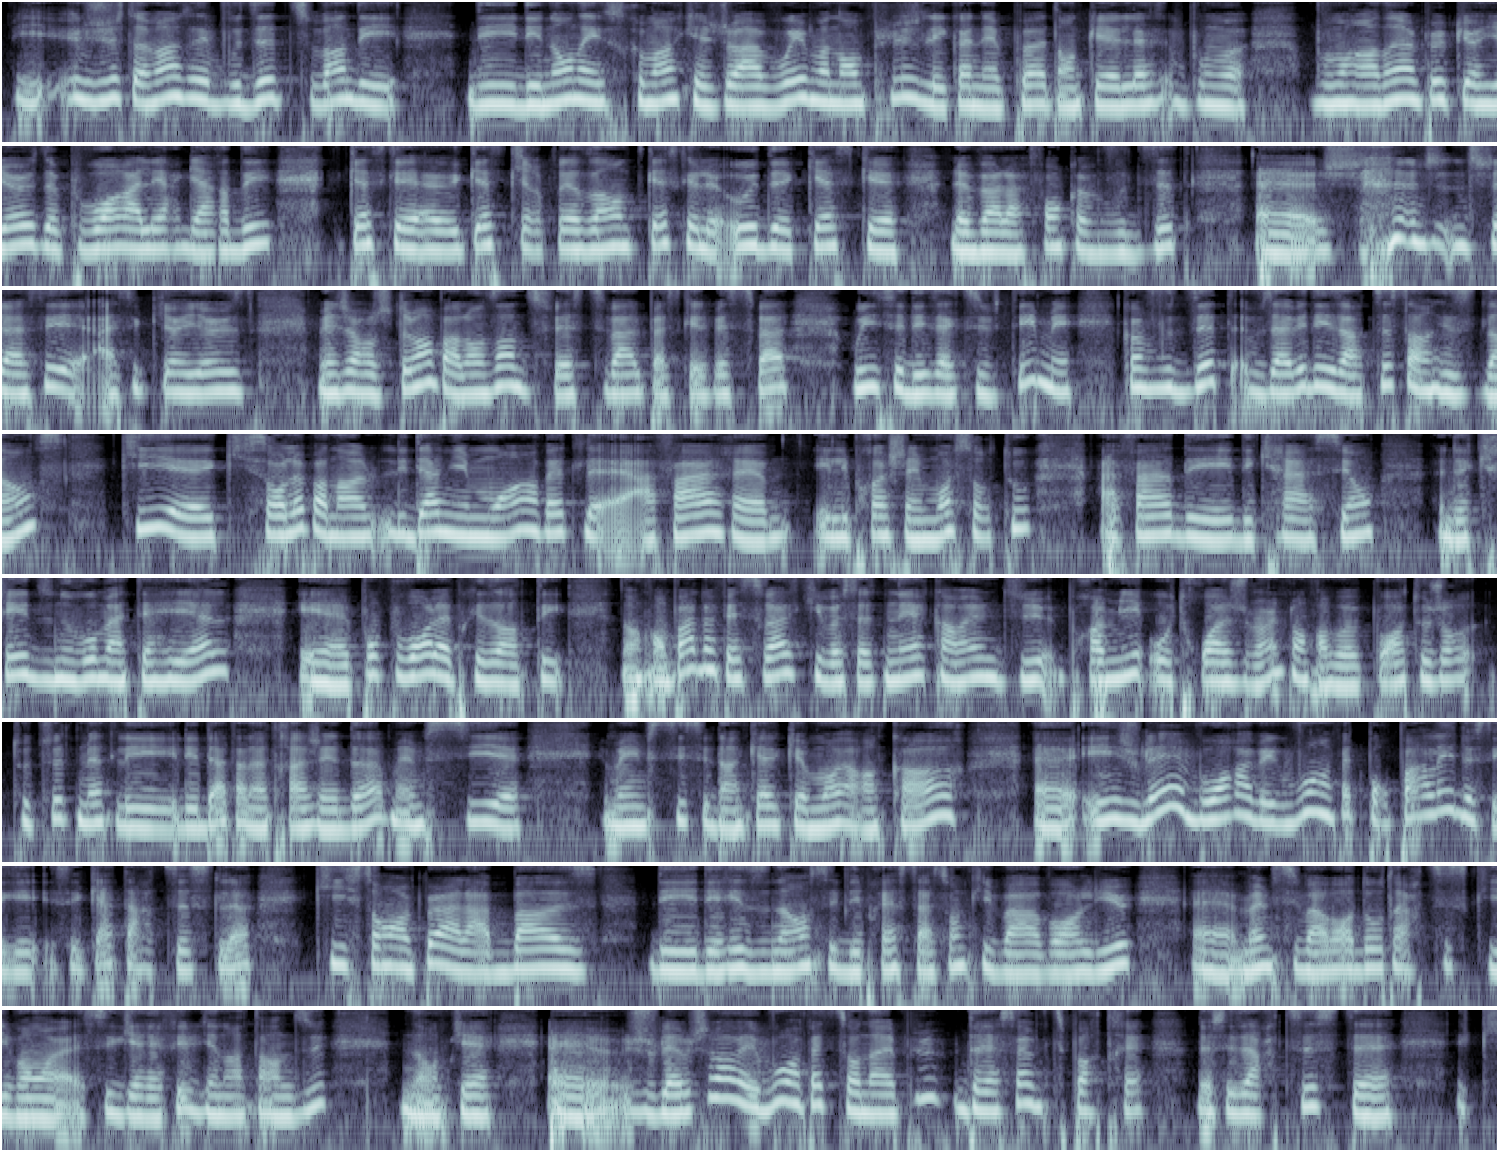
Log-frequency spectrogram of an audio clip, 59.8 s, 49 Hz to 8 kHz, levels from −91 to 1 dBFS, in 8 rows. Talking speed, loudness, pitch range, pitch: 230 wpm, -21 LUFS, 185-220 Hz, 195 Hz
